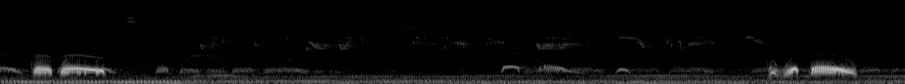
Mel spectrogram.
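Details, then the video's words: Ground decoy spotted dove calling to draw in wild doves, August 2021: a short coo and a long falling coo at the start, a long quiet gap with faint distant chirps, then another coo pair near the end. "Tiếng chim cu mồi đất cực sung hiệu quả kích mồi"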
